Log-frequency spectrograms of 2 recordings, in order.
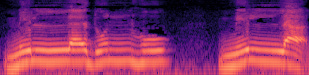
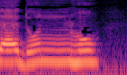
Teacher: لاحظوا مِل من الميم إلى اللام مباشرة، وننطق لاما مشددة ولم يبق من الغنة شيء · Term: بغير غنة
